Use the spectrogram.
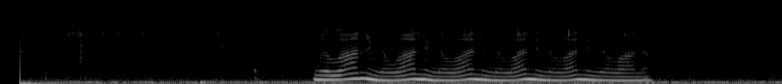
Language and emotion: Russian, neutral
